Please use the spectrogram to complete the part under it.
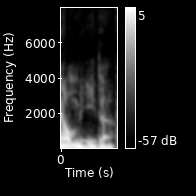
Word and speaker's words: Almeida: People say it everywhere, up and down, but it is Americanized, so we say Almeida.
